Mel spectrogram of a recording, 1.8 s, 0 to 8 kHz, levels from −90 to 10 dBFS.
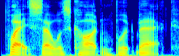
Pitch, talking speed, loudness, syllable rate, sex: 90 Hz, 235 wpm, -22 LUFS, 4.9 syllables/s, male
